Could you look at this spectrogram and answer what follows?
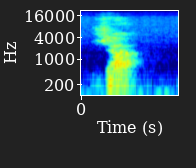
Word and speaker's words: jamais: Jamais, você vai ler jamais. Você não pronuncia o S, não é jamais.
